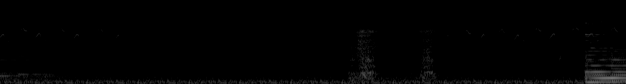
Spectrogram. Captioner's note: sound of a bear sniffing the air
